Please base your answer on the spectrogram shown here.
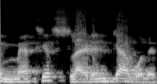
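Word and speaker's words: Schleiden: एक का नाम है मैथियस स्लाइडेन। 1838 में German botanist Matthias स्लाइडेन, Matthias स्लाइडेन, स्लाइडेन की स्पेलिंग SCHLI, मैथियस स्लाइडेन।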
